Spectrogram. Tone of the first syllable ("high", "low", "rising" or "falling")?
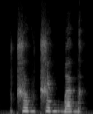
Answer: low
